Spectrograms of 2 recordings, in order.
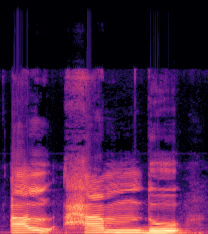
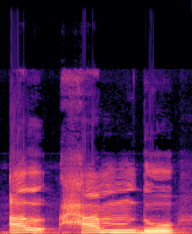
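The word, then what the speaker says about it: الحمد: তাহলে আলহামদু স্মরণ রাখবেন এই হাগুলো উচ্চারণ করার সময় মুখ দিয়ে হালকা বাতাস বের করে পড়তে হবে আলহামদু অনেকে আমরা এই জায়গাটিতে ভুল করি আলহামদু পড়ি যদি আলহামদু পড়ি তাহলে পড়াটা সহি শুদ্ধ হবে না কিভাবে পড়তে হবে আল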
